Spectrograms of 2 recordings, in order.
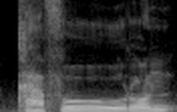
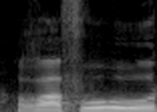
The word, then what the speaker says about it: غفور: الله نم ن ن اشتباهه نرن نرن نرن غفور غفور غفور غفور غفور قفور اشتباه غن را درست با تلفظ كد و ما قفت غن از ابتدا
